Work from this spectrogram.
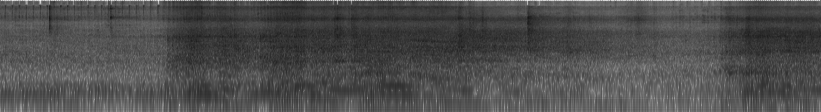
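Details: Honda PCX that had no power at full throttle: after a scanner check, the engine picks up cleanly on each throttle blip and settles back smoothly, now running normally.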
